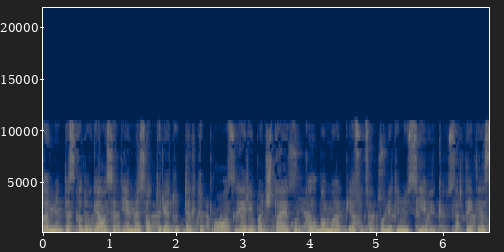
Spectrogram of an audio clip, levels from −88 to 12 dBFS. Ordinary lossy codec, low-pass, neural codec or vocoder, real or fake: MP3, 48 kbps; 10.8 kHz; none; real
